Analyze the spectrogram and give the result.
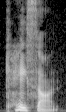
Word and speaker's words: Caisson: Okay, I got to say this right. Quezon. It's been a while. Quezon. C-A-I-S-S-O-N was his name.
